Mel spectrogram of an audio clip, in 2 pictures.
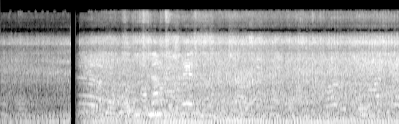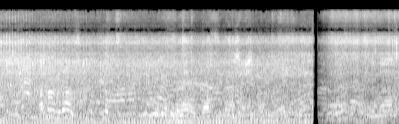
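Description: A crowd of men and women chatter loudly all around.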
